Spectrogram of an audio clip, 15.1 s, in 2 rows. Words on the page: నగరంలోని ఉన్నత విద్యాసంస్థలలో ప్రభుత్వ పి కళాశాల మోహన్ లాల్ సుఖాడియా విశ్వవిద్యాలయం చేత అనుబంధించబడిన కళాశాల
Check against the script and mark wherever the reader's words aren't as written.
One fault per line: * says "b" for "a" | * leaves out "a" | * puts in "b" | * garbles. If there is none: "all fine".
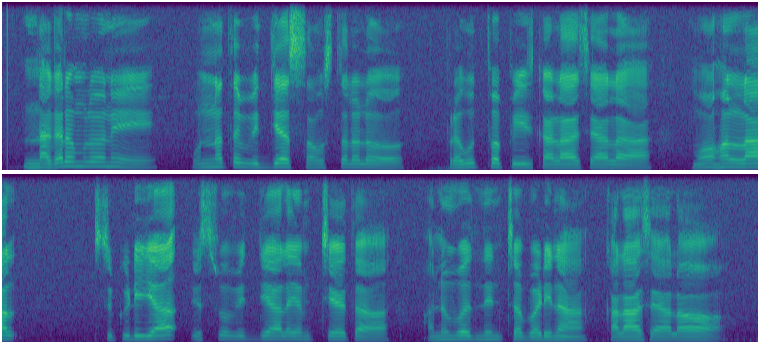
all fine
